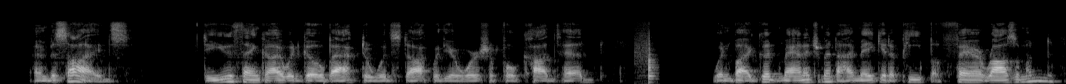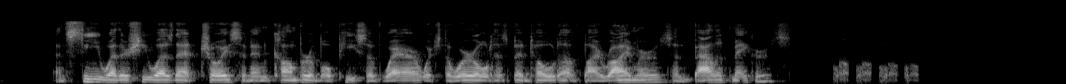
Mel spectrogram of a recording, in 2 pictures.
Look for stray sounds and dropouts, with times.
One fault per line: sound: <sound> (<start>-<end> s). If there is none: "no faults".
sound: thud (6.3-6.6 s)
sound: laugh (19.0-19.9 s)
